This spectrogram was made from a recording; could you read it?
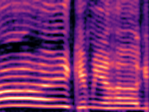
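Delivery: very high, merry voice, hi drawn out. Recalling Mary walking up wanting a hug: imitating Mary's merry greeting. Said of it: "very merrily just walking up and being like".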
